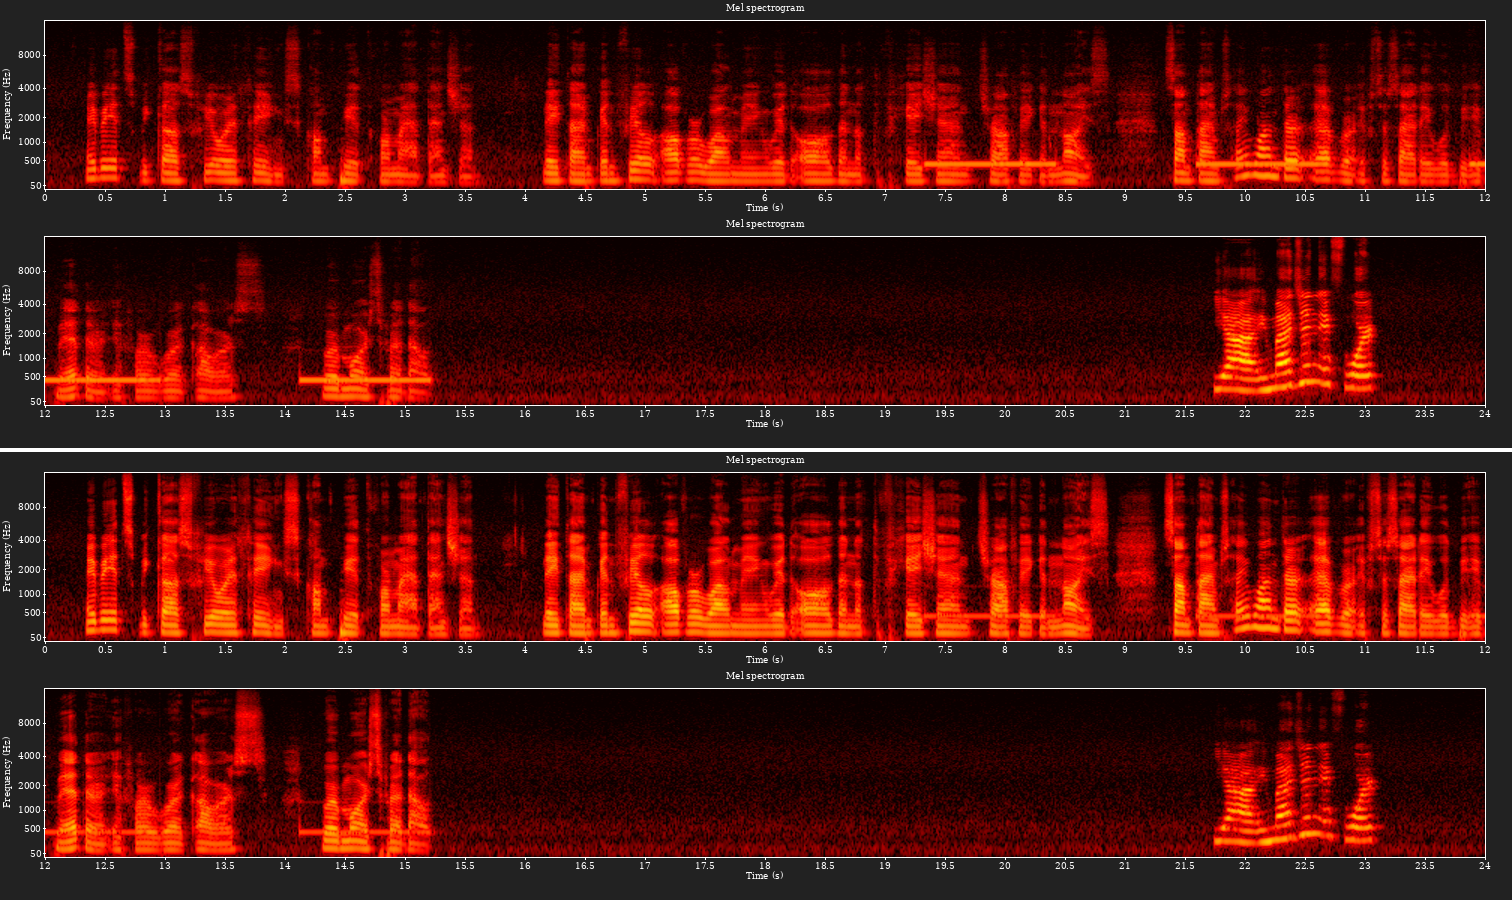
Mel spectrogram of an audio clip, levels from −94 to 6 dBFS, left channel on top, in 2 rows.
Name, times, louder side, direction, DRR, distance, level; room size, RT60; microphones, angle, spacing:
voice 1, 0.3-3.6 4.2-15.2, right 6 dB, 65° right, 0.4 m, -37 dB
Telephone, 7.3-8.4 9.6-10.7 11.9-13.0 14.1-15.2, left 9 dB, 10° right, 0.6 m, -44 dB
voice 2, 21.7-23.1, left 5 dB, 50° left, 0.6 m, -30 dB
4.2 x 2.1 x 3.4 m
head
